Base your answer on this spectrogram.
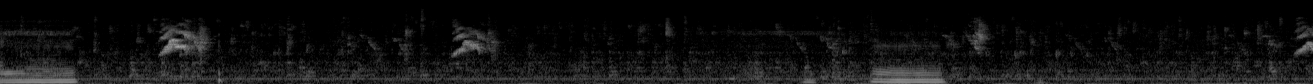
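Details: Male Dobermann dog asleep and snoring, possibly dreaming, the first time his snoring was heard; two low, buzzy, harmonic snores, one at the start and one about eight seconds later, with light chirping birds between them.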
